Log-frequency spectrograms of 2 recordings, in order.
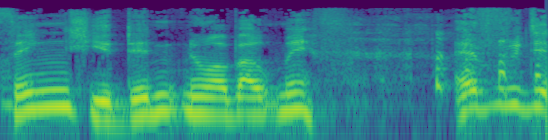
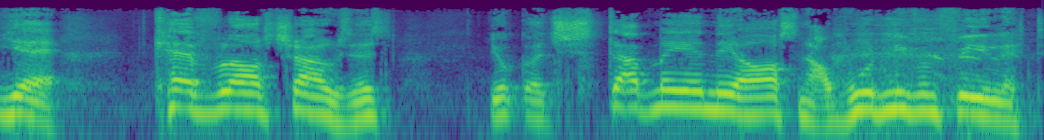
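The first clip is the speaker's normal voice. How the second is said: very loud, sudden, blurted-out words. Retelling your answer to a mate on a busy London street, in a very loud voice. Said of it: "in a very loud voice".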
